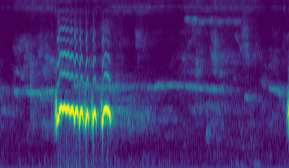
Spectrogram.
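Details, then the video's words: Luring song of a zebra dove: one loud, fast phrase of run-together cooing notes, then a faint thin whistle and quiet background, with the next phrase just beginning. "SUARA PIKAT PERKUTUT"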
